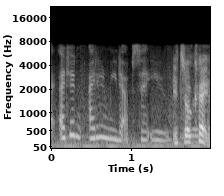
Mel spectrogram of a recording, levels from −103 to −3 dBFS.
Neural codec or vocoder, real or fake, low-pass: none; real; 7.2 kHz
